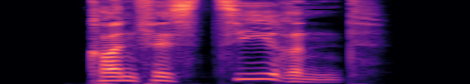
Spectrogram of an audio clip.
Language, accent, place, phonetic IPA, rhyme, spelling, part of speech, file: German, Germany, Berlin, [kɔnfɪsˈt͡siːʁənt], -iːʁənt, konfiszierend, verb, De-konfiszierend.ogg
- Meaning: present participle of konfiszieren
